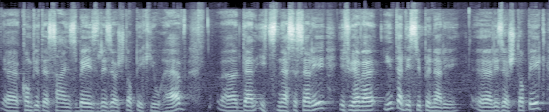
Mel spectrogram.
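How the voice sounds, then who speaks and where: A man hosting an online open day, reading and answering a question with frequent fillers before he introduces the next speaker. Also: medium pitch. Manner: hesitant, with many fillers. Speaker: host. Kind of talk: moderating an online Q&A.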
